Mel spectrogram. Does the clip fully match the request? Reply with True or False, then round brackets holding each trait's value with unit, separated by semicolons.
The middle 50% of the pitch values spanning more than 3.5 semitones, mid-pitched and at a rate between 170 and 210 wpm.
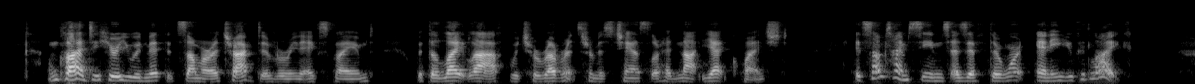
True (4.7 semitones; 160 Hz; 185 wpm)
